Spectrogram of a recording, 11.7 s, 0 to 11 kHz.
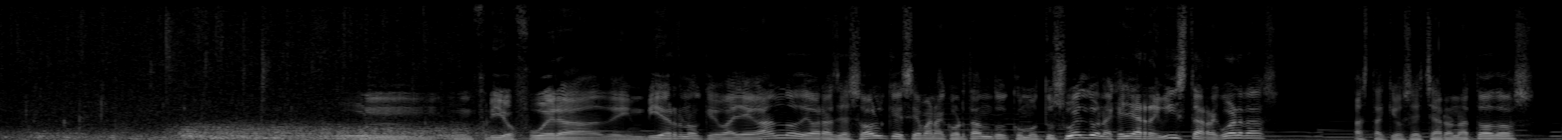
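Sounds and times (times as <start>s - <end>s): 
steady rain: 0.0s - 4.9s
deep rumble: 1.4s - 5.8s
speech: 3.6s - 11.7s.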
